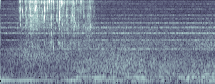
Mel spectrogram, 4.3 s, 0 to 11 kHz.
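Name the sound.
water being poured into a mixture, from video game The Witcher 2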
